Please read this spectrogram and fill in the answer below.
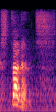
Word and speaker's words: students: you know students but make sure you're not saying students not students but ooh ooh students watch your lips forward forward for rounded students I'm a student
